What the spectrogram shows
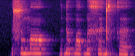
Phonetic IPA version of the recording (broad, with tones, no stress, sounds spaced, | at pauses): s u˨ m ɔ˦ | ɗ ʊ˨ ɓ ɔ˨ ɓ ə˨ x ə˨ d u˨ k ə˨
